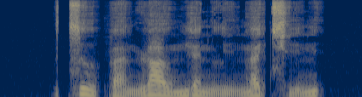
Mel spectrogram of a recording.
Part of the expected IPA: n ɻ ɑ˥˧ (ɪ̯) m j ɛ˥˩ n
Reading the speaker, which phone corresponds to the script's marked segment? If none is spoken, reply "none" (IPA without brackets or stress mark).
ʊ̯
